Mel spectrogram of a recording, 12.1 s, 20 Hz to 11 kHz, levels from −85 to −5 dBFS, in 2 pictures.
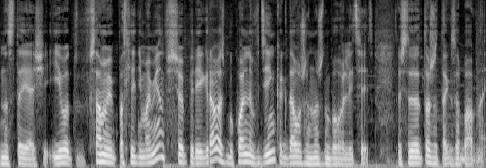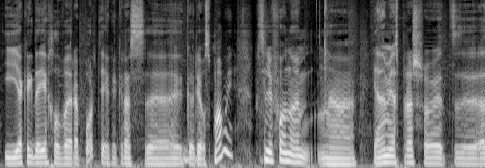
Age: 20-39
